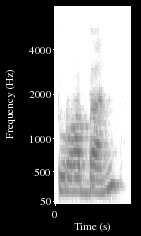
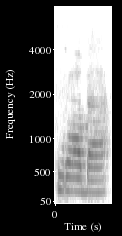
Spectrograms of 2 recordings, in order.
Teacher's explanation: the fathatain, it becomes 2-second prolongation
